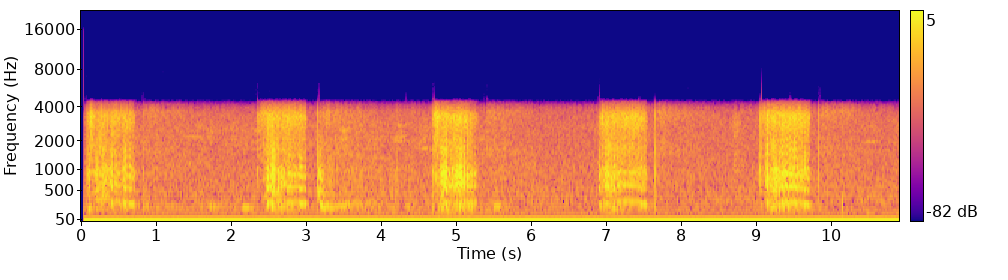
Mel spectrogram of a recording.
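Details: Sleeping pug puppy snoring loudly, described as like an old, overweight man: rattling snores recur about every two seconds, roughly 27 a minute; snoring.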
